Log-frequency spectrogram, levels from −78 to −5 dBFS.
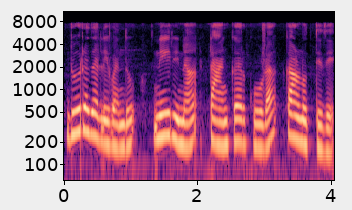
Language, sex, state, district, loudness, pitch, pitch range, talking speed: Kannada, female, Karnataka, Bidar, -16 LUFS, 195 Hz, 180-230 Hz, 90 wpm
